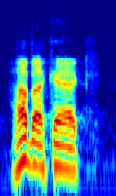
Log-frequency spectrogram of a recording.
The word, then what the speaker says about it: Habakkuk: Is it Habakkuk? Hab- Habakkuk. It's Habakkuk. I'm, I'm, giving you the defining defi- or the defining pronunciation here.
